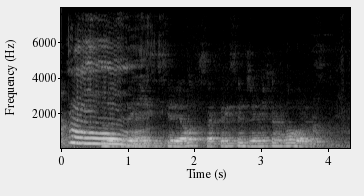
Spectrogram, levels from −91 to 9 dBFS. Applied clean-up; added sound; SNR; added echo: none; Dog; -1 dB; reverberation time 0.7 s.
